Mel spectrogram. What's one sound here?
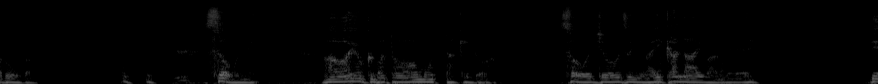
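A man answers in a soft, raspy voice with a quiet chuckle.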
